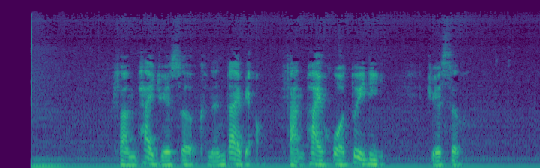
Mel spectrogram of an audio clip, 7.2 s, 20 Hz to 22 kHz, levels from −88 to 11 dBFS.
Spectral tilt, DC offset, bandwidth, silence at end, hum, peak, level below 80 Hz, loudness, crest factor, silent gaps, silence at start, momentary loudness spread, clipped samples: -5.5 dB/octave; under 0.1%; 16.5 kHz; 0 s; 50 Hz at -35 dBFS; -2 dBFS; -38 dBFS; -22 LUFS; 22 dB; none; 0.4 s; 23 LU; under 0.1%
